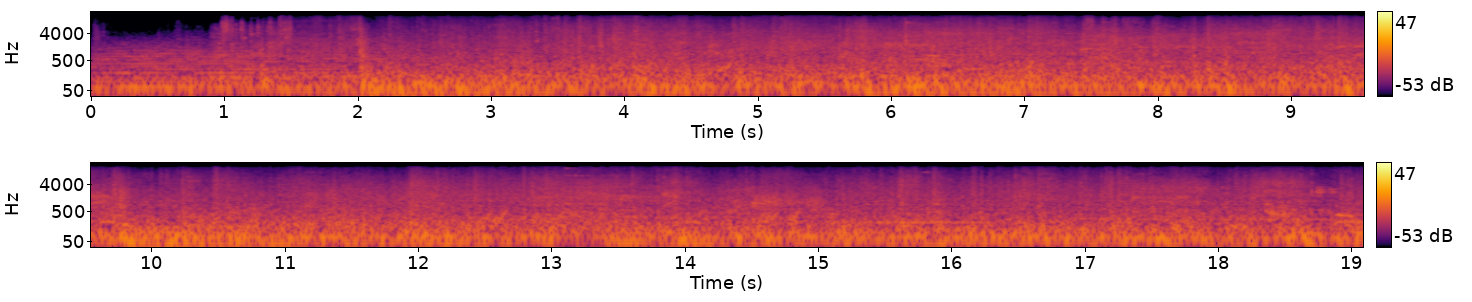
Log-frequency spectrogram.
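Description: Spell blasts and explosions crackle and boom in quick succession.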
